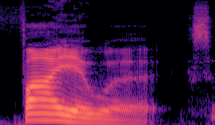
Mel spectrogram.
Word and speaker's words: fireworks: fireworks display was spectacular fireworks remember it's a word which consists of two nouns fire and work so the stress as always is on the first fire works the fireworks display fireworks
